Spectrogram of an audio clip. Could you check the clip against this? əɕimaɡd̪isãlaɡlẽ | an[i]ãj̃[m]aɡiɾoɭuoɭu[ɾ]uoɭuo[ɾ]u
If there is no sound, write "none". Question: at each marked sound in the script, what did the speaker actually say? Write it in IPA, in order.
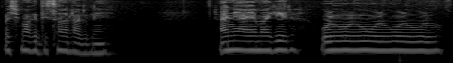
i, m, ɭ, ɭ

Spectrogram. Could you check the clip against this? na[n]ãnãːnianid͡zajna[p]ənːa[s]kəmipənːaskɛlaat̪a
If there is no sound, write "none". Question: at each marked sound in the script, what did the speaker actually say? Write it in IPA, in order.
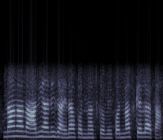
n, p, s

